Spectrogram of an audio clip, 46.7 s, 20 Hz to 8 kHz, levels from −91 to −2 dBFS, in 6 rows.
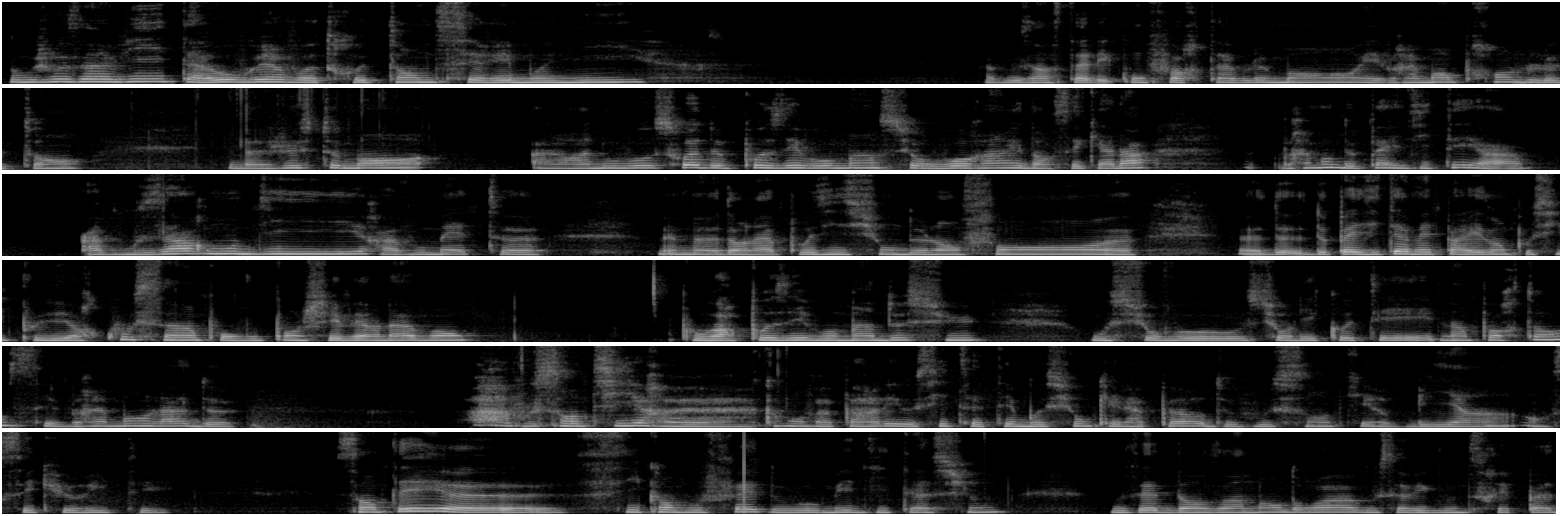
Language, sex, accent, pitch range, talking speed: French, female, French, 195-230 Hz, 165 wpm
